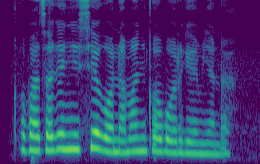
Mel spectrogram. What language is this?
Kalenjin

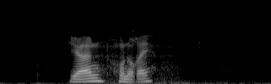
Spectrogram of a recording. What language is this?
Danish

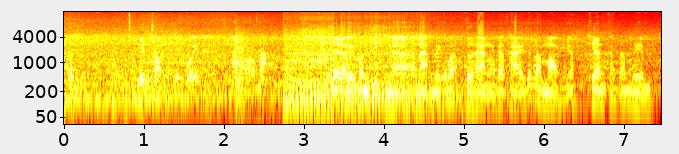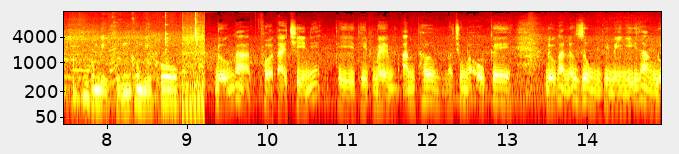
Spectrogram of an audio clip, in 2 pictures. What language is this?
Vietnamese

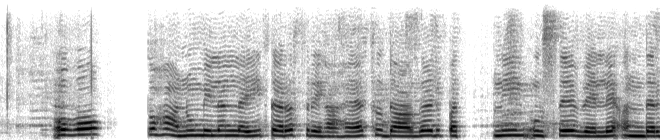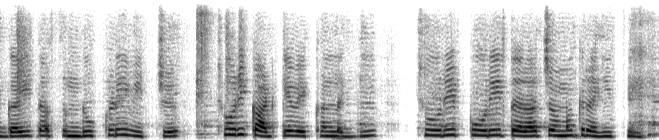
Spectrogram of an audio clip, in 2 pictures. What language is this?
Punjabi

